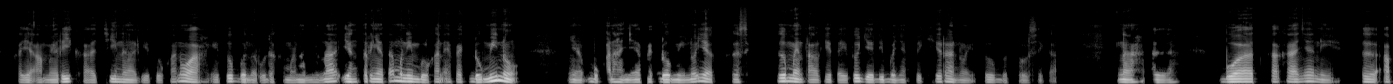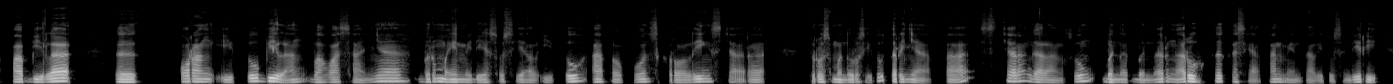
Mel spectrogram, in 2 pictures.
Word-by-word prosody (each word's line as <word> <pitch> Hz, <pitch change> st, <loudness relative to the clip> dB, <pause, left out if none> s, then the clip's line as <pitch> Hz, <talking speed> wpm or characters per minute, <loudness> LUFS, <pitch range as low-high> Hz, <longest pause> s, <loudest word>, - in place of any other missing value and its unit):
kayak 105 Hz, 0 st, -3 dB
Amerika, 105 Hz, 0 st, 0 dB
China 115 Hz, -3 st, -1 dB
gitu 95 Hz, 0 st, -9 dB
kan, 145 Hz, +5 st, -4 dB
wah 120 Hz, -4 st, +3 dB
itu 140 Hz, +6 st, -1 dB
bener 110 Hz, -6 st, 0 dB
udah 105 Hz, 0 st, -7 dB
ke 110 Hz, -, -13 dB
mana-mana 105 Hz, +5 st, 0 dB
yang 130 Hz, -2 st, +3 dB
ternyata 130 Hz, 0 st, +1 dB
menimbulkan 130 Hz, -6 st, +3 dB
efek 120 Hz, +1 st, -7 dB
domino. 130 Hz, -, +7 dB, 0.5 s
Ya 105 Hz, -2 st, -2 dB
bukan 115 Hz, -2 st, -4 dB
hanya 110 Hz, -1 st, +1 dB
efek 115 Hz, +1 st, -6 dB
dominonya 110 Hz, +6 st, +4 dB, 0.2 s
ke 110 Hz, -1 st, -6 dB
si -, -, -16 dB, 0.2 s
ke 150 Hz, +1 st, +5 dB
mental 110 Hz, -7 st, +2 dB
kita 110 Hz, -2 st, -5 dB
itu 100 Hz, +8 st, 0 dB
jadi 115 Hz, -4 st, +1 dB
banyak 105 Hz, -2 st, -3 dB
pikiran, 130 Hz, -2 st, -3 dB
wah 95 Hz, -, -6 dB
itu 110 Hz, +1 st, -6 dB
betul 110 Hz, -, -12 dB
sih, -, -, -17 dB
Kak. -, -, -21 dB, 0.6 s
Nah, 110 Hz, +1 st, +2 dB, 0.2 s
eee, 105 Hz, +1 st, -3 dB, 0.4 s
buat 130 Hz, +1 st, +6 dB
Kakaknya 125 Hz, +2 st, -1 dB
nih, 110 Hz, +2 st, -5 dB, 0.2 s
eee, 120 Hz, -2 st, +2 dB
apabila, 125 Hz, +4 st, +5 dB, 0.5 s
eee, 120 Hz, -1 st, +4 dB, 0.4 s
orang 130 Hz, -1 st, +3 dB
itu 125 Hz, +6 st, +1 dB
bilang 130 Hz, -5 st, +3 dB
bahwasanya 115 Hz, +6 st, -2 dB
bermain 125 Hz, -2 st, +2 dB
media 110 Hz, -1 st, -3 dB
sosial 105 Hz, -2 st, -8 dB
itu 135 Hz, +9 st, -1 dB
atau 110 Hz, -4 st, -3 dB
pun 125 Hz, +2 st, -3 dB
scrolling 120 Hz, +2 st, -2 dB
secara 110 Hz, -4 st, -6 dB, 0.5 s
terus-menerus 115 Hz, -2 st, -1 dB
itu, 170 Hz, -, -3 dB
ternyata 110 Hz, -, -2 dB
secara 150 Hz, +1 st, -2 dB
nggak 120 Hz, -6 st, 0 dB, 0.2 s
langsung 140 Hz, +4 st, -1 dB
bener-bener 110 Hz, -1 st, -2 dB
ngaruh 130 Hz, +3 st, +4 dB
ke 135 Hz, -1 st, -1 dB
kesehatan 115 Hz, +2 st, -7 dB
mental 100 Hz, 0 st, -9 dB
itu -, -, -16 dB
sendiri. 105 Hz, +3 st, -3 dB
115 Hz, 145 wpm, -24 LUFS, 105-130 Hz, 0.6 s, domino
